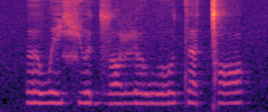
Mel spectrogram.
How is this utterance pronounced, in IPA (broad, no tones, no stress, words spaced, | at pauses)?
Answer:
əwe ɕɵd͡zɔɮɵ wotɐǀɔ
